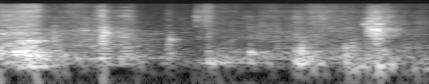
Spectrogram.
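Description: Faint scrape of a paper trimmer's sliding blade drawn along cardstock at the start, then a soft scuff of the cut card being slid across the table near the end.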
